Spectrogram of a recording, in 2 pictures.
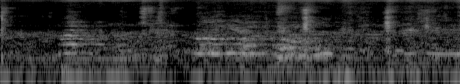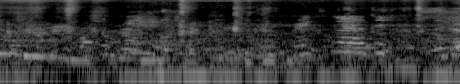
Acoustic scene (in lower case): park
